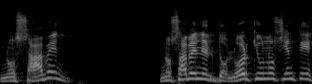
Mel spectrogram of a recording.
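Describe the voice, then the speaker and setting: A man with an animated tone talks at a fairly slow pace, his pitch swinging very widely. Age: 60s. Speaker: pastor. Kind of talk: sermon.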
